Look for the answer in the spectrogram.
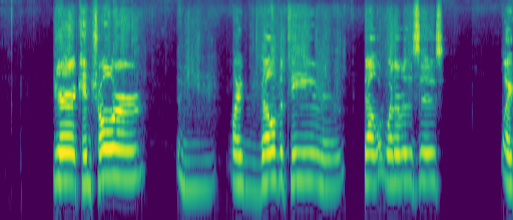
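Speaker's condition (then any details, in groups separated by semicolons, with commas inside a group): Cerebral palsy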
